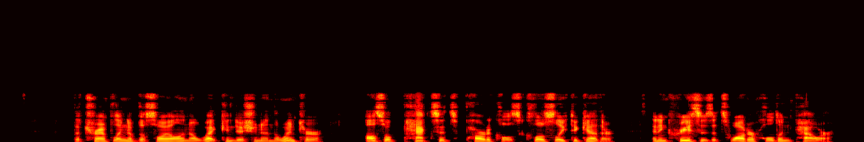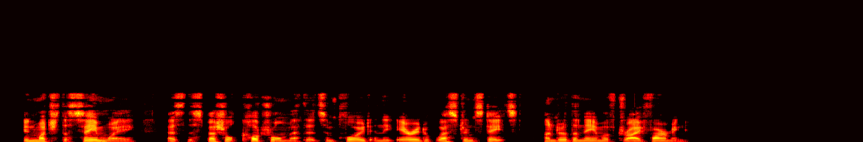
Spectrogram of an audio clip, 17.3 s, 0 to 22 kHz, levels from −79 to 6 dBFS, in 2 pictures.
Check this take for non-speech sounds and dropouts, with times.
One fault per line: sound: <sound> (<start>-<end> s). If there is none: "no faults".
no faults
